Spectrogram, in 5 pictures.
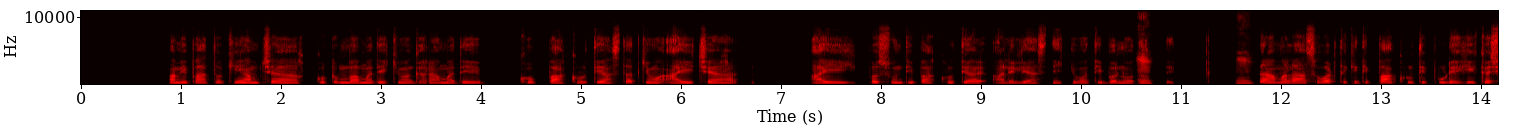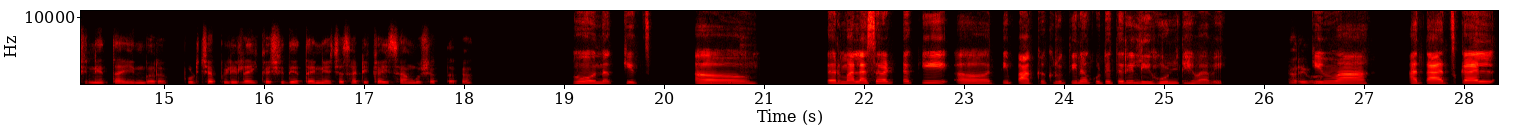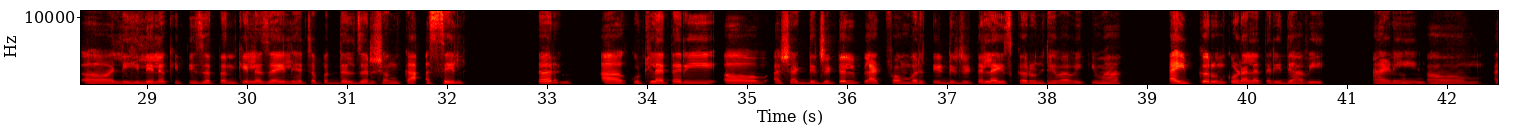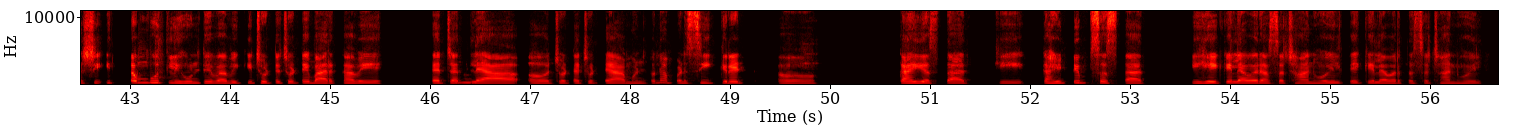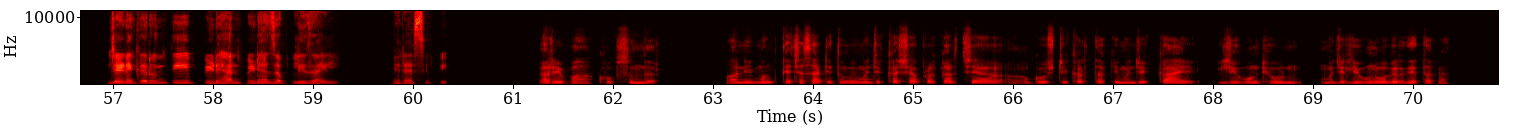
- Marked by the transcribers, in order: tapping; other noise; in English: "प्लॅटफॉर्मवरती, डिजिटलाइज"; other background noise
- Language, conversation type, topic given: Marathi, podcast, घरच्या जुन्या पाककृती पुढच्या पिढीपर्यंत तुम्ही कशा पद्धतीने पोहोचवता?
